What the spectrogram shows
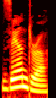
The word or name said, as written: xandra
